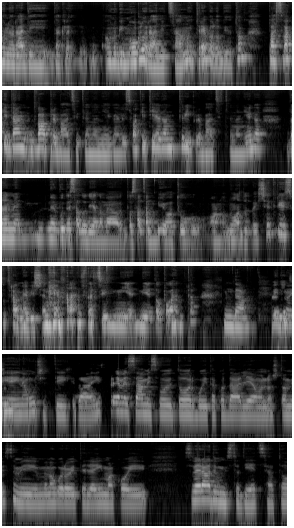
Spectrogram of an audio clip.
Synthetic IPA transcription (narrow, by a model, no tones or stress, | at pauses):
o̞noɾaːd̪id̪aklḛo̞nobimo̞ɡloɾaːd̪it̪samo̞it̪ɾe̞balˠo̰biut̪o̞ːmpasʋakid̪aːnd̪ʋaːpɾebat̪sit̪enaɲe̞ɡailisʋakit̪je̞d̪ant̪ɾiːpɾebat̪si̥t̪ʰenaɲe̞ɡa | d̪anenebud̪esad̪od̪je̞d̪nomɛod̪osad̪sambio̞t̪uːo̞nooːd̪nulˠad̪od̪ʋajest͡ʃe̞t̪iɾisut̪ɾameʋiʃeneːmaznat͡ʃinijenijet̪oːpont̪ad̪a | bit̪nojjeinaut͡ʃit̪ixd̪aispɾemesaːmisʋo̞jut̪o̞ɾbuit̪ako̞d̪aʎeo̞noʃt̪o̞mislimimno̞ɡo̞ɾo̞d̪it̪e̞ʎaimako̞ji | sʋe̞ɾaːd̪iumjest̪od̪jet̪seat̪o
